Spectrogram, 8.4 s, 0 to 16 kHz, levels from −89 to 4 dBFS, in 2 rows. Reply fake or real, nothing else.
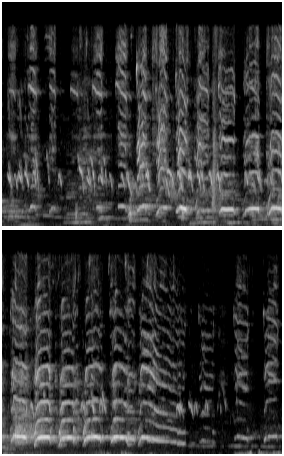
real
